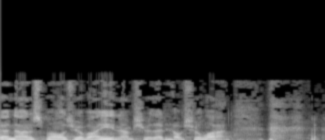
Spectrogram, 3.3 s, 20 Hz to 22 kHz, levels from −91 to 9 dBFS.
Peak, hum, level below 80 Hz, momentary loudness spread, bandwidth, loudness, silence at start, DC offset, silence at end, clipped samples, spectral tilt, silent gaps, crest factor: 0 dBFS; none; -54 dBFS; 14 LU; 9.8 kHz; -14 LUFS; 0 s; under 0.1%; 0.05 s; 0.2%; -5.5 dB/octave; none; 14 dB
